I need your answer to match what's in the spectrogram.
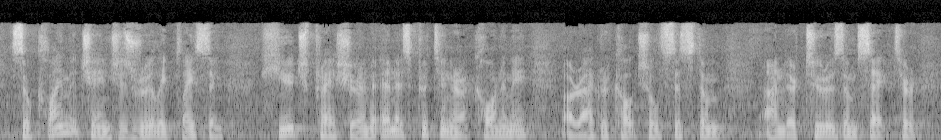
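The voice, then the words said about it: Scottish accent. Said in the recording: “just listening to my accent, you know, I come from Scotland”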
